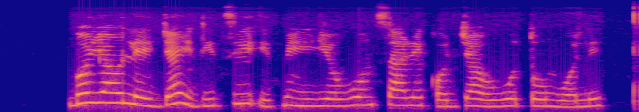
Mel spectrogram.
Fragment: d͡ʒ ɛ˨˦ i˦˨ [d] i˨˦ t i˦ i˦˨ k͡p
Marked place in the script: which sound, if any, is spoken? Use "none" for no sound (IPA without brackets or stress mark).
d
